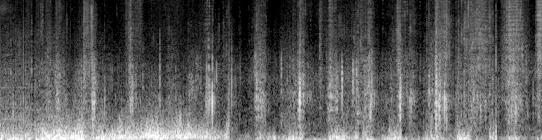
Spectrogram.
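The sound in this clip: Footsteps walk along a hiking trail in a steady, even rhythm of soft crunching steps. A low wind rumble runs under the first few seconds, after which the footfalls stand out more clearly.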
